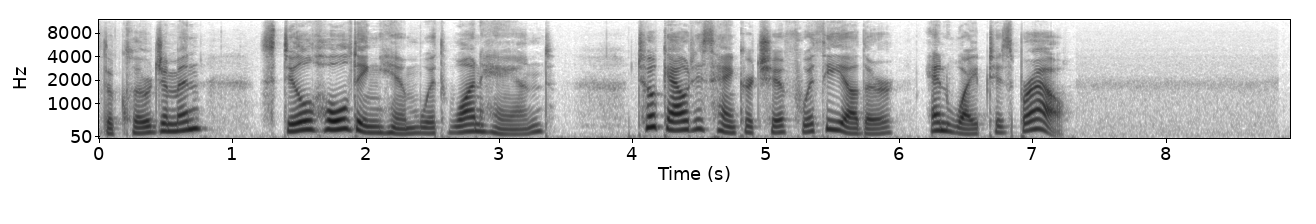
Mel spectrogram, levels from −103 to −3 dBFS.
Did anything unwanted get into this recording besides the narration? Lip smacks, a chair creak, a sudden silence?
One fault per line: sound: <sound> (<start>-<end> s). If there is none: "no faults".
no faults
